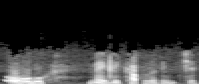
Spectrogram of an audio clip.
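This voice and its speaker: A woman's voice: lowish voice, steady tone, normal speed. An actress playing a composed middle-aged mother of a slain son in a 1950s radio crime drama, answering plainly and with restraint. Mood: guarded, composed. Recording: vintage 1950s radio, narrow husky sound.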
